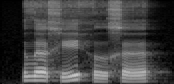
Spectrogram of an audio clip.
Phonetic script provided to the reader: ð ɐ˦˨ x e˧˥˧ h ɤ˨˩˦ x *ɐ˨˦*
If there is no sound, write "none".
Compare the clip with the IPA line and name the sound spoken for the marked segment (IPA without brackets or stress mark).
ɐ˨˦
